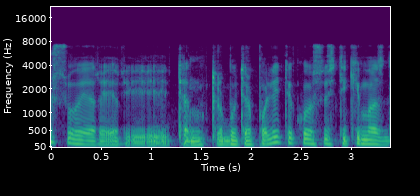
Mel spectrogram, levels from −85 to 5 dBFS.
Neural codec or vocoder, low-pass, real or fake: codec, 16 kHz, 16 kbps, FunCodec, trained on Chinese and English, 50 frames a second; 7.2 kHz; fake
